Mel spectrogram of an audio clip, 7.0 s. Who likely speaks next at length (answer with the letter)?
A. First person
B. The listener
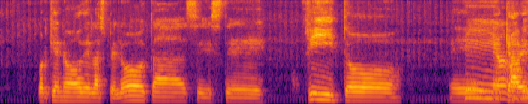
B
